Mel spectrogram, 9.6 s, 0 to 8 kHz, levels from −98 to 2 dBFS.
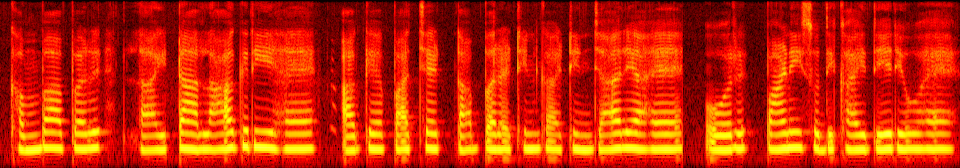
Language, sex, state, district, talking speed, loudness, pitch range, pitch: Marwari, female, Rajasthan, Nagaur, 130 wpm, -24 LUFS, 230-240 Hz, 235 Hz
